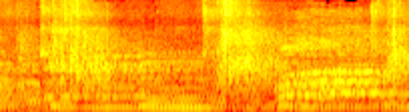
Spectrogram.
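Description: A stage cast singing together in a musical-theatre ensemble number, several voices in chorus.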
